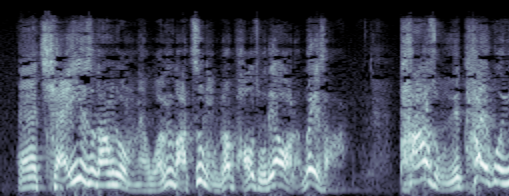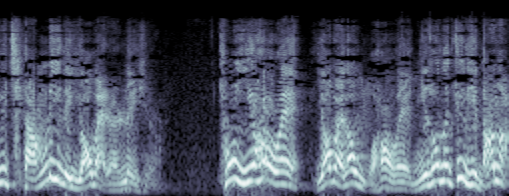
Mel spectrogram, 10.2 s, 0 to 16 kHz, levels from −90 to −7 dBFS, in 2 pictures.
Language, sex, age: Chinese, male, 30-49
